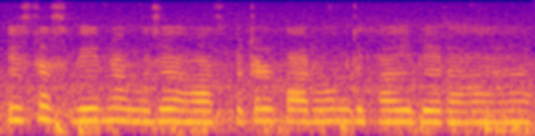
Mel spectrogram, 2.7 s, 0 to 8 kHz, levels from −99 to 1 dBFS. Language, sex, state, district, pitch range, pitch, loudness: Hindi, male, Chandigarh, Chandigarh, 215-230 Hz, 220 Hz, -17 LUFS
